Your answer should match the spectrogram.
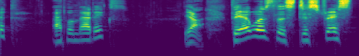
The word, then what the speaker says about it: Appomattox: Appomattox?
